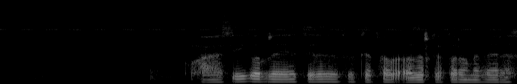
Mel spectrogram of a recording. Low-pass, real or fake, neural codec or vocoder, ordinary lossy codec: 19.8 kHz; real; none; none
